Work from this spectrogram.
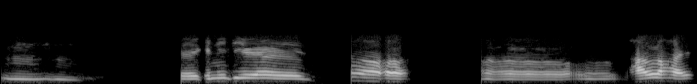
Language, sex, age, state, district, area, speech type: Assamese, male, 60+, Assam, Majuli, urban, conversation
